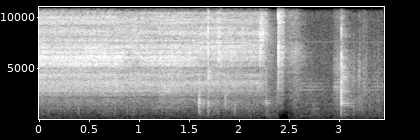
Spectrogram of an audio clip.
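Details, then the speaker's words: New air compressor with outlet pressure about 40 psi, chuck on tire valve stem: loud steady high hiss of escaping air, then it drops among handling clunks; air leaking past a poorly seated chuck, cause suspected. "hang on let me get a good connection here hang on there's so much air out of the tire now that it's pain in the ass"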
